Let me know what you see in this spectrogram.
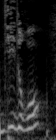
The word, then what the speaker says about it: didro: Et si on veut parler des adverbes, il y a l'adverbe didro. – Oui, alors didro, oui, ça rappelle le nom du célèbre homme des lumières. Là. Mais alors, ça s'écrit D-I-D-R-O, didro.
